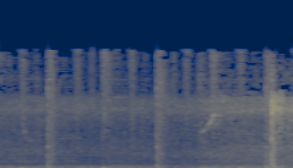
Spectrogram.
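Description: A ten-wheeler truck rolls along a road in the Philippines, its engine droning low and steady from inside the cab, broken by periodic thumps and rattles and a brief squeak near the end.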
